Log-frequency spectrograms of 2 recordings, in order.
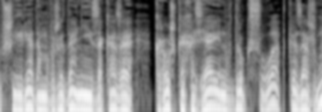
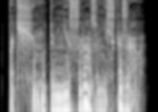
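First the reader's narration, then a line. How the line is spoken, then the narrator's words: Quiet question. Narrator (Russian): Стивен тихо спросил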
